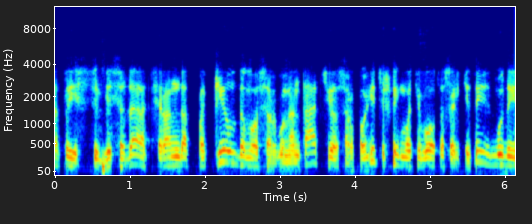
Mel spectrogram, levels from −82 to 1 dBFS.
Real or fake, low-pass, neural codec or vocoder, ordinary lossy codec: fake; 10.8 kHz; codec, 44.1 kHz, 2.6 kbps, SNAC; Opus, 64 kbps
